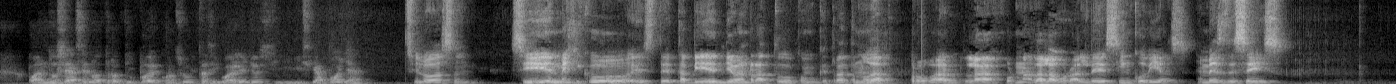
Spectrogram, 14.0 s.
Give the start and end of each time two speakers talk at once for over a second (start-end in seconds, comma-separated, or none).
none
